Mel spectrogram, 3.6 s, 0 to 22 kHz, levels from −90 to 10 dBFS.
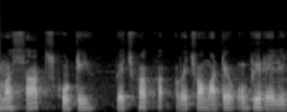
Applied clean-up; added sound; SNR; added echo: none; none; none; none.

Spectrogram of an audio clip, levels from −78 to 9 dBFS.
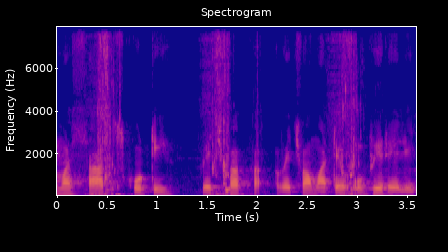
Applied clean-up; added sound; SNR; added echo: none; Splash, splatter; 12 dB; none.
